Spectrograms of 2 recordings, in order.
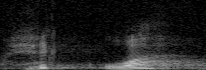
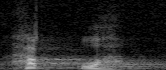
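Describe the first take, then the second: First: The first vowel is an 'i' sound. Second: The first vowel is an 'a' sound. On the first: "Bisa dibaca dengan kasrah" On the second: "bisa dibaca dengan fathah"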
